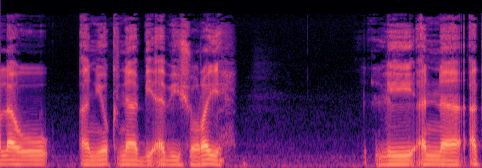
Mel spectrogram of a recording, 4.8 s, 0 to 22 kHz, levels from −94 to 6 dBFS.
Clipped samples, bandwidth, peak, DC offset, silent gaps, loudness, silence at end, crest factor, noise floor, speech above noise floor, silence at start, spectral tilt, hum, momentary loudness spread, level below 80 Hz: under 0.1%; 16 kHz; -2 dBFS; under 0.1%; none; -18 LUFS; 0 s; 18 dB; -50 dBFS; 33 dB; 0 s; -4 dB/octave; none; 10 LU; -44 dBFS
